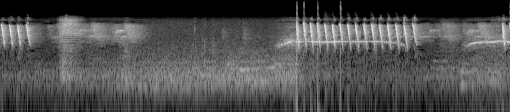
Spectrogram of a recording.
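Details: Ciblek (bar-winged prinia) ngebren song: a short ticking burst, a quieter pause, then a long, loud run of rapid sharp chips over a steady whistle, followed by a fresh rising whistle.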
